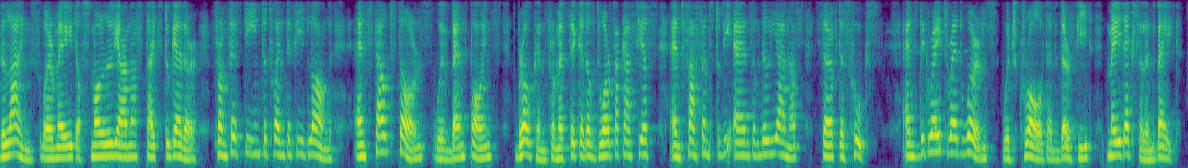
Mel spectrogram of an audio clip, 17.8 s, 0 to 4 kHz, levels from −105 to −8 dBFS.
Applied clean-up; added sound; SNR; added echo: none; none; none; none.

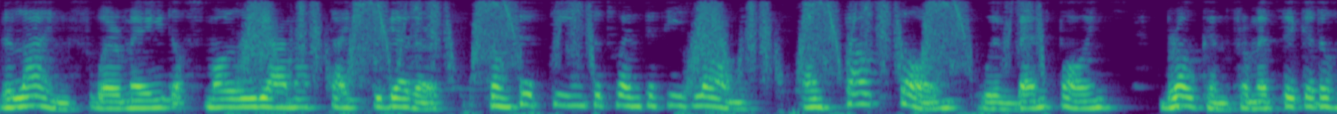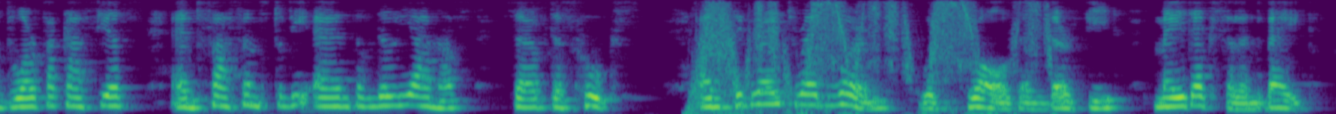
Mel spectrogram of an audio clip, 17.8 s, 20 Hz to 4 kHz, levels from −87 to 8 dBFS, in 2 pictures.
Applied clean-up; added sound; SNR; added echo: classical method WPE with log-MMSE.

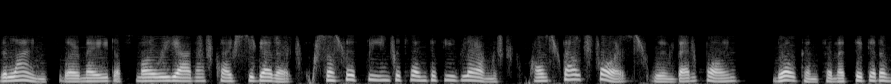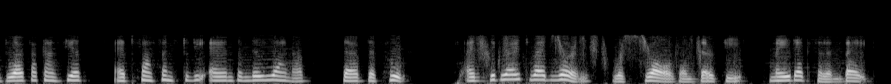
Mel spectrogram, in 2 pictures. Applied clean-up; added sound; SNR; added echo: neural separator model SepFormer WHAMR!.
